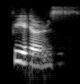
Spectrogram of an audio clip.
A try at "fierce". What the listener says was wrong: One syllable. Not fierce, but fierce. Fierce. Fierce. Yeah, you don't want to get fierce in there. Fierce. You want to get just fierce. Think of it. Think of it spelled as FEARCE. Fierce.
